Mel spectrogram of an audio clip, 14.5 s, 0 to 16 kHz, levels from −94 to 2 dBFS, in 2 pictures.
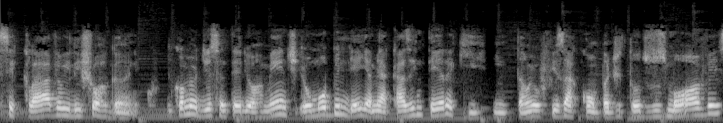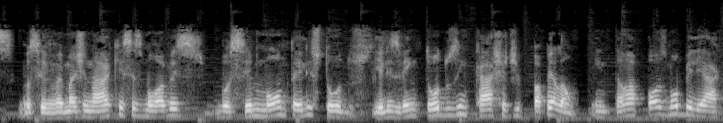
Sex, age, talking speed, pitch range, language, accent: male, 40-59, 195 wpm, 140-185 Hz, Portuguese, Brazilian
